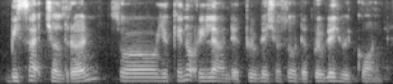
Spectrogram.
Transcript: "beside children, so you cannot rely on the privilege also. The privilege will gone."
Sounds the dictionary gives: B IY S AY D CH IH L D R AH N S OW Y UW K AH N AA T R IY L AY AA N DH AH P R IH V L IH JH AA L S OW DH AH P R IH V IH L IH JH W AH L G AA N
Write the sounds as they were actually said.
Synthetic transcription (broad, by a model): B IY S AY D CH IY L D R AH N S OW Y UW K AH N AA T R IY L AY AA N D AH P R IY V L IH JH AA S OW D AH P R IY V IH L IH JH W AH L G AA N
